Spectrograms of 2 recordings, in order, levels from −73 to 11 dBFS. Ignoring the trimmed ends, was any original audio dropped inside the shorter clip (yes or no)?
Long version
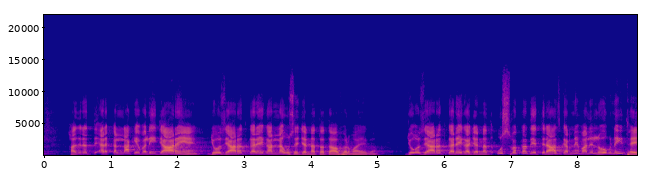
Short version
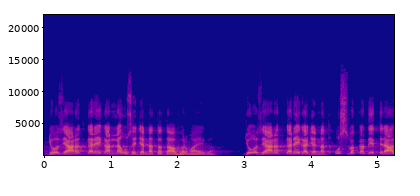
no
